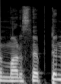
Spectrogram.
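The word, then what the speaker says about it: mercaptan: उस स्मेल का नाम है इथाइल मरकेप्टेन। क्या नाम बाबू? इथाइल मरकेप्टेन, या कहीं कहीं प्रोनाउंसिएशन मरसेप्टेन भी कह देता है, घबराना नहीं है। मरसेप्टेन कहिए या मरकेप्टेन कहिए, ठीक है बाबू।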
